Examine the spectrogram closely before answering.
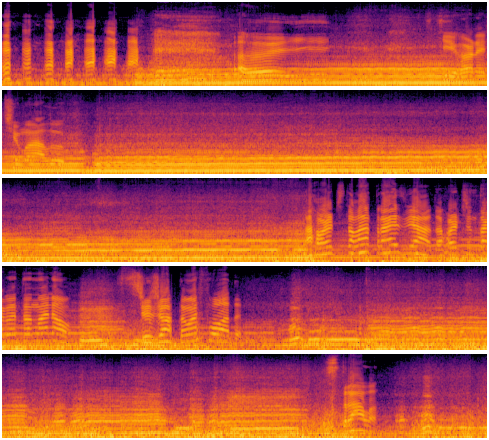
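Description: A motorcycle engine roars steadily, rising and falling in pitch as it revs and shifts gears.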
